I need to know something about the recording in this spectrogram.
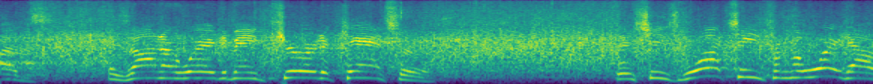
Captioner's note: applause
